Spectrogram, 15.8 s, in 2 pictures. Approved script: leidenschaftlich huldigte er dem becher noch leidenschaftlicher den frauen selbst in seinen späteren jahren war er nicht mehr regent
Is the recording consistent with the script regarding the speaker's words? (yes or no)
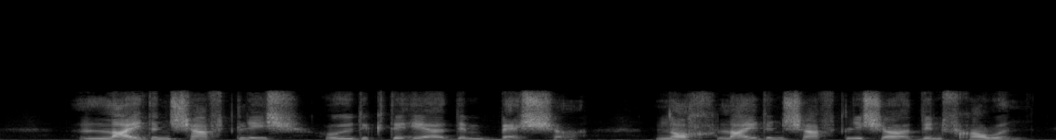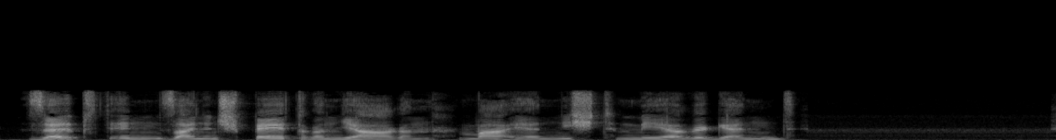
yes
